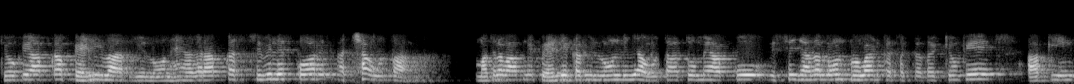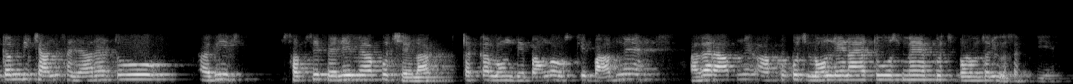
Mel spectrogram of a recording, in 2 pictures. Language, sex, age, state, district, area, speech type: Hindi, male, 18-30, Madhya Pradesh, Gwalior, urban, conversation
